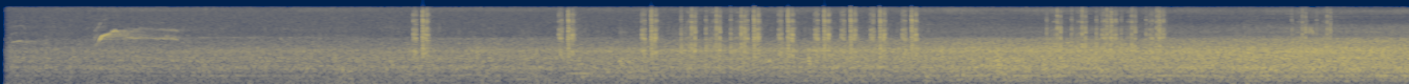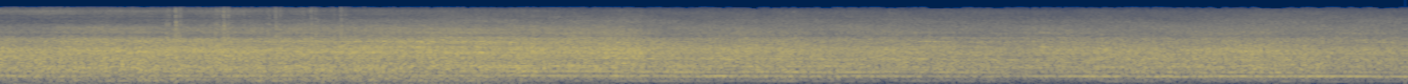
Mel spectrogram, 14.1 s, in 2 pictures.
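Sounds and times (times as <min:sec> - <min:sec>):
electric train approaching: 0:00.2 - 0:14.0
sharp clicks: 0:02.1 - 0:06.8, 0:07.9 - 0:08.7.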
